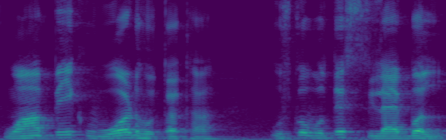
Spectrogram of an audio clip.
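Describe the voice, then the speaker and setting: A man gives an exam prep history lecture at an ordinary mid pitch, moving through it step by step. He asks a question, answers it himself and checks in with "ठीक है" between points. He reads English textbook lines slowly and points at pictures as he explains. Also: fairly bright tone. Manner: explains step by step, asking and answering his own questions, often adding "ठीक है". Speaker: teacher.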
